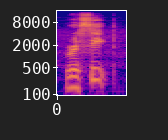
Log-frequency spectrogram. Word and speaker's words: receipt: but is it yours next word receipt so the next two words are words that don't start with p that are silence but that have p's somewhere in the middle of the word but still those p's are silent so repeat receipt what's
